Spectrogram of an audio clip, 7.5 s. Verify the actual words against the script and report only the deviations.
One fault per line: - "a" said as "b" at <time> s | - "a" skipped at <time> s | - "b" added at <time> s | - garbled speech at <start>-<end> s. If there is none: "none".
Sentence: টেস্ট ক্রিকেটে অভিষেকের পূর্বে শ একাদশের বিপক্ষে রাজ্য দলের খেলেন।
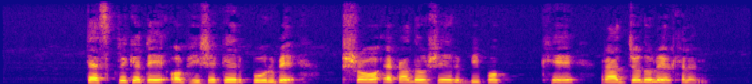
none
